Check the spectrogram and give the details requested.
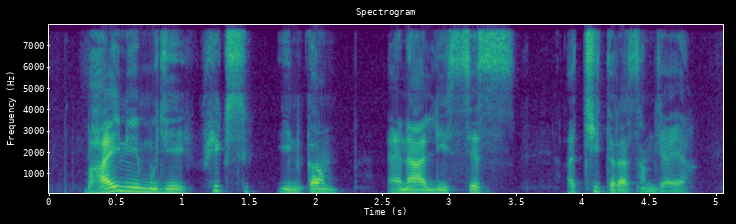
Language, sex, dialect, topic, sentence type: Hindi, male, Marwari Dhudhari, banking, statement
